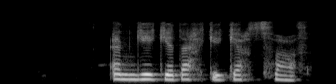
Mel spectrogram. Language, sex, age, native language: Icelandic, female, 18-19, Icelandic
